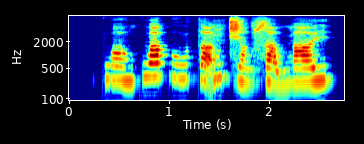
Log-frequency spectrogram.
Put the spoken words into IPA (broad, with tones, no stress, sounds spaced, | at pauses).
k w a̤˨˩ m k w a˦˥ k̚ ɣ u˨˦ t̪ a̰˧˥ ŋ t͡ɕ a̤˨˩ w s a˧˩ w ŋ a˨˦ j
